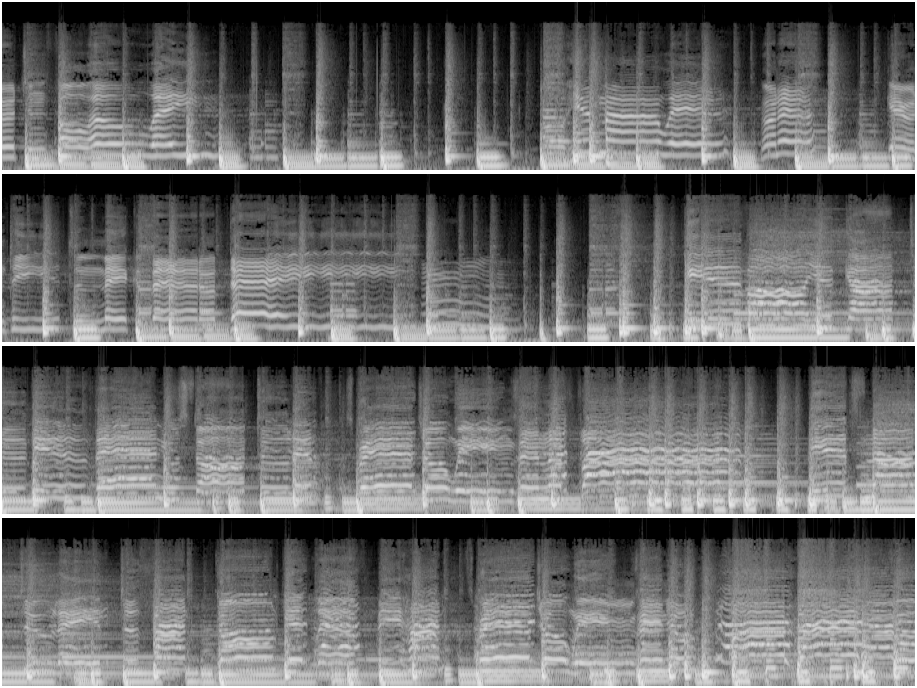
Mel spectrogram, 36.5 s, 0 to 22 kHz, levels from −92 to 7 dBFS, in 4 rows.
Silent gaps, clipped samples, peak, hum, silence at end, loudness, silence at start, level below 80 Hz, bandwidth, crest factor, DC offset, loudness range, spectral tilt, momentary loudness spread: none; 0.3%; 0 dBFS; none; 0 s; -12 LUFS; 0 s; -20 dBFS; 14 kHz; 12 dB; under 0.1%; 5 LU; -6.5 dB/octave; 7 LU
